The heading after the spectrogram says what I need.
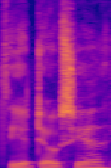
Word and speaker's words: Theodosia: But I think for me, rumors of his daughter, and I think her name is pronounced Theodosia, is that right, approximately?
